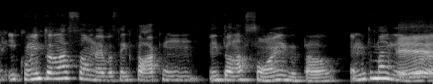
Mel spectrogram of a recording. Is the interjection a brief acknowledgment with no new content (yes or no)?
no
